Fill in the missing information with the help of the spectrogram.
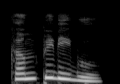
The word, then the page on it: ಕಂಪಿಡಿಗು: kampiḍigu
